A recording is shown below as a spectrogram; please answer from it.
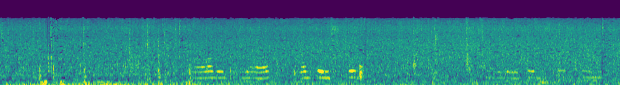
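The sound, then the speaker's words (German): Steady rain falls on leaves and drips from them outdoors after a passing thunderstorm, a dense, even hiss of patter that runs throughout, with faint voices and a few soft tonal sounds underneath. “Aber der Regen bleibt. Hier regnet es sowieso nur zweimal. Einmal auf die Blätter und dann von den Blättern.”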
